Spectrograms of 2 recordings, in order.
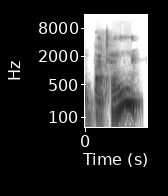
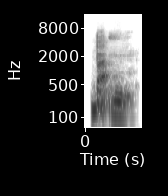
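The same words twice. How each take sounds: First: The middle t is clearly pronounced, English style. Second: The middle t is a glottal stop, American style.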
